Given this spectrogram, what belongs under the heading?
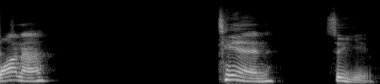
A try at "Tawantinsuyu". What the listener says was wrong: So you're adding extra vowels. Tawan Tinsuyu.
